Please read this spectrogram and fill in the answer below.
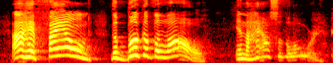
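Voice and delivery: high, loud cry full of excitement.

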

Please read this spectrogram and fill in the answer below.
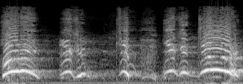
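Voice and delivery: mock very high, wimpy, weepy voice, slow and drawn out. Retelling cheering his wife on, imitating crying in a high voice. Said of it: "But my voice is high. I'm crying".

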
